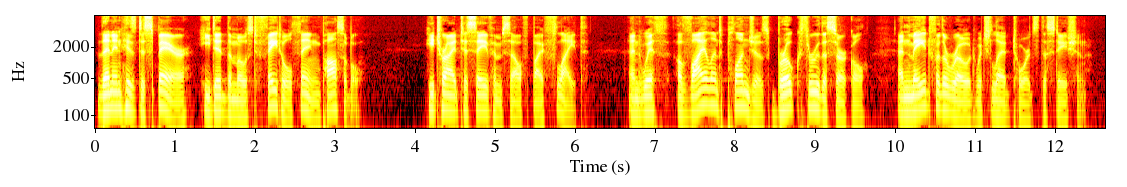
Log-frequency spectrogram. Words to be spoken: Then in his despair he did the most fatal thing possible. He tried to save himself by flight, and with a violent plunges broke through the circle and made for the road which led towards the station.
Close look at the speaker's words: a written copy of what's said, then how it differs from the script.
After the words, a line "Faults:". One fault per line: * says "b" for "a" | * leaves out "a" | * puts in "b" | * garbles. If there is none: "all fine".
Then in his despair he did the most fatal thing possible. He tried to save himself by flight, and with a violent plunges broke through the circle and made for the road which led towards the station.
Faults:
all fine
